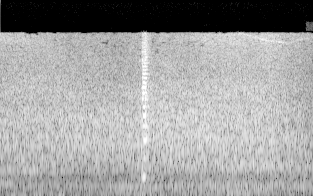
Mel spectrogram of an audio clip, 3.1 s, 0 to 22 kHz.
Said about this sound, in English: In essence, it is busy, fast-moving, and jammed with traffic at rush hours. If you are looking for this location on the map, it is where Roadway 8 and the 608 collide, just north of the Bulkova Hospital.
